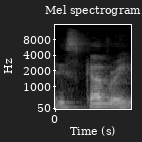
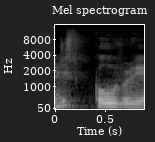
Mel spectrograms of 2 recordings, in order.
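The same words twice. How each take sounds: First: The vowel in 'cov' sounds like 'a'. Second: The vowel in 'cov' sounds like 'o'. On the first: The speaker calls it right. "O som é a" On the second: The speaker calls it wrong. "Não é discovery"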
